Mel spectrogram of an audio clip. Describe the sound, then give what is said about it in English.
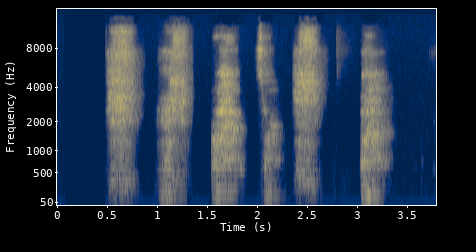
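A rapid run of six sneezes, each a short, breathy, forceful burst at an even rhythm, fairly loud, with no talking around them. “Damn you, sneeze.”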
